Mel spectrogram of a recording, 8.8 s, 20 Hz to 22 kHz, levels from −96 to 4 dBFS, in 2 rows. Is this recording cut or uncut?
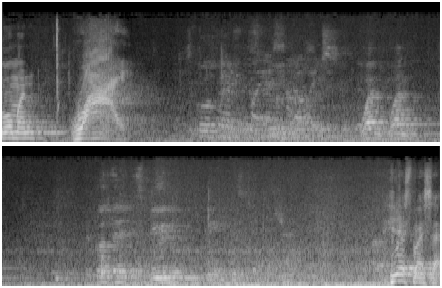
uncut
